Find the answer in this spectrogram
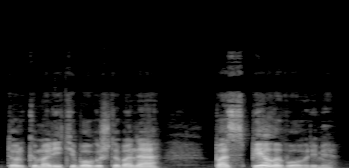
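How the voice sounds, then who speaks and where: A man's voice: low voice, expressive, normal speed, darkish tone, no echo, dull audio, pitched below the performer's own voice. A man voicing Poirot, a terse old detective. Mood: urgent. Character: fastidious elderly male detective, terse and commanding.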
